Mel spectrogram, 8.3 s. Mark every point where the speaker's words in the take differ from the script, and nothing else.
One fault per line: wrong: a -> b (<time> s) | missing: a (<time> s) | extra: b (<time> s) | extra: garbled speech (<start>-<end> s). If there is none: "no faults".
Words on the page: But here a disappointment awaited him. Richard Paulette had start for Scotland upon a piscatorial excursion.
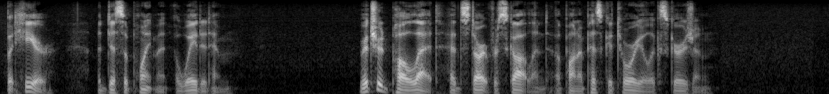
no faults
